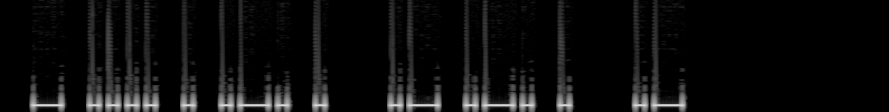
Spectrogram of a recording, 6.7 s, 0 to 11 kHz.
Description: Morse code, heard as a keyed tone, about 17 wpm, 700 Hz. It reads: THERE ARE A
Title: Sets of 5 Words Encore2 17wpm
